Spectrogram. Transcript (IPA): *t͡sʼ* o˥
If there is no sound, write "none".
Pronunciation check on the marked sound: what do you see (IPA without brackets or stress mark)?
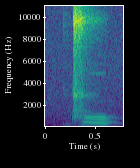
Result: d͡z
